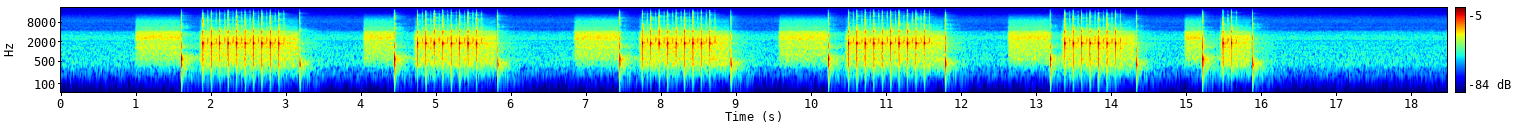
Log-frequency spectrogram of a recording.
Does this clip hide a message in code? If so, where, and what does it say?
Yes: pulse dialling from 1.0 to 15.9 s, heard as a rotary dial, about 9 pulses a second, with room echo. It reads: 0 8 9 0 7 2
